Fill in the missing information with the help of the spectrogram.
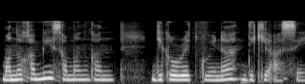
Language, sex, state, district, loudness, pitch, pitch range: Nagamese, female, Nagaland, Kohima, -13 LUFS, 215 Hz, 210-230 Hz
